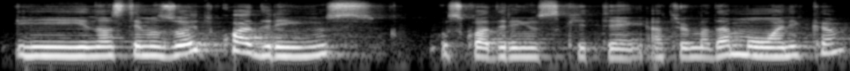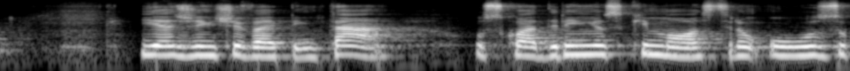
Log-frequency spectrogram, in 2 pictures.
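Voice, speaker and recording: A woman teacher, giving patient, slow remote-class instructions to young children and spelling out syllables. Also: medium pitch. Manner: checks in with "tá bom?" and "combinado?". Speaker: primary school teacher.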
